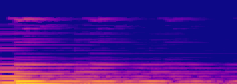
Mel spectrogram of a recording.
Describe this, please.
game button ui menu click option select switch interface
button, click, interface, select, ui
